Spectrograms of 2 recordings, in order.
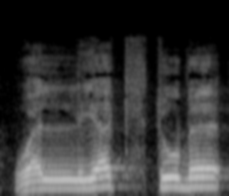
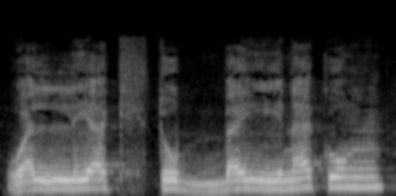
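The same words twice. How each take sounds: First: "وليكتب" slowly stopped on the final ب with a bounce; "وليكتب" as a pausal form, slow. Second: "وليكتب بينكم" slowly, the ب merged into the next ب; "وليكتب بينكم" read as connected recitation; joined with merging. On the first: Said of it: "لو وقفنا". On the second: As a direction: run "وليكتب بينكم" together with one doubled ب. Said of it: "أما لو وصلنا فإننا ندغم". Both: Shown as a demonstration.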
